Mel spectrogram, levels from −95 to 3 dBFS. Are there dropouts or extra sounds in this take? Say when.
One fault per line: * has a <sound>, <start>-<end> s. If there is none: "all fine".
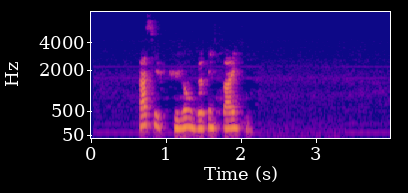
all fine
